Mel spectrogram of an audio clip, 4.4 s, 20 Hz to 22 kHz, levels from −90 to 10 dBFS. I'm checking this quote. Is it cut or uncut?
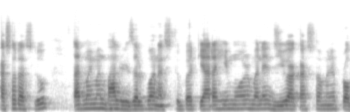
uncut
